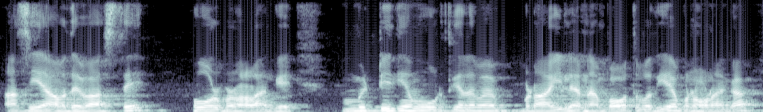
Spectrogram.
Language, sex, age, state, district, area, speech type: Punjabi, male, 45-60, Punjab, Barnala, rural, spontaneous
